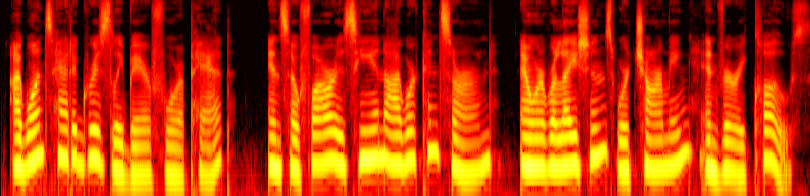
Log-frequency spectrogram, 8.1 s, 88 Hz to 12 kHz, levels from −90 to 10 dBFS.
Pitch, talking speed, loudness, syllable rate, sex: 190 Hz, 185 wpm, -17 LUFS, 4.8 syllables/s, female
